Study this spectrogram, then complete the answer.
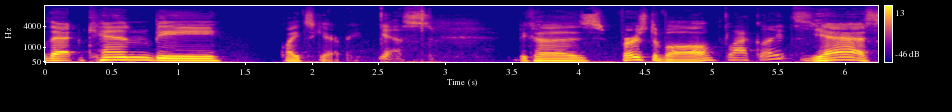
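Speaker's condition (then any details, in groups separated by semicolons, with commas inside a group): No condition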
